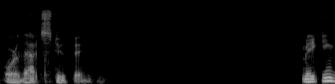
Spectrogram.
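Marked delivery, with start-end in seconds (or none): 0.2-0.9 muttered scornful verdict; a tossed-off contemptuous put-down; harsh dismissal. Shown as a demonstration. Demo of shutting someone down, scornful. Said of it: "Much better than".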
